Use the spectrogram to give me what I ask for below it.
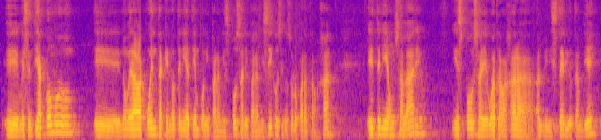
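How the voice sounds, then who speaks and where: A middle-aged man preaching a sermon, telling a personal story with sudden swings between loud emphasis and hushed passages. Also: mid-range voice. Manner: animated, shifting sharply between loud emphasis and quiet. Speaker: pastor.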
